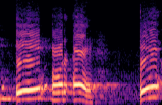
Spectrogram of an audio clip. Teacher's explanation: ए और ए के उच्चारण में कंठ और तालु दोनों की सहायता ली जाती है, इसलिए इन्हें कंठ तालव्य कहा जाता है।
